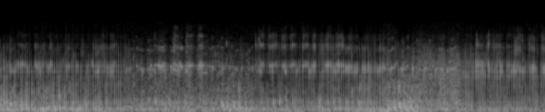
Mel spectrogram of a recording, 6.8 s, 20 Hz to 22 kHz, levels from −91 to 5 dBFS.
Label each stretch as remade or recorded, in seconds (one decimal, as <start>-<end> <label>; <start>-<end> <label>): 0.0-1.6 remade; 1.6-3.2 recorded; 3.2-4.8 remade; 4.8-5.8 recorded; 5.8-6.8 remade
